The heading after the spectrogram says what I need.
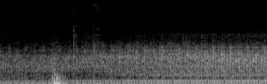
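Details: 6.7 Cummins turbo diesel after an engine fuel filter change, housing primed by cycling the key, no leaks found: even, low diesel idle with a steady rumble and no misses, surging or ticking; healthy idle.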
